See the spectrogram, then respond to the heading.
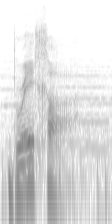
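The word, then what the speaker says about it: ברכה: Is the first shva under the bet pronounced a silent? If you said pronounced, you are correct. It's under the first letter of a word. It's also under the letter with a dagesh in it. So the first syllable is berei, mitsuyan. And the second syllable, cha. Put the word together and you get brecha, brecha.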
